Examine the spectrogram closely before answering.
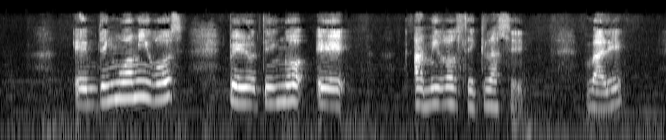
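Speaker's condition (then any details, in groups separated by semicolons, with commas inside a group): Down syndrome; present from birth; school-age child; hesitant, frequent fillers, some word substitutions and repetitions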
